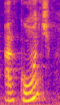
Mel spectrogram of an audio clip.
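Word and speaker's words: archon: Então, não há palavra copta egípcio antigo, para arconte. Então, os textos gnósticos usam o termo grego da transliteração copta, que é pronunciado arcon.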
